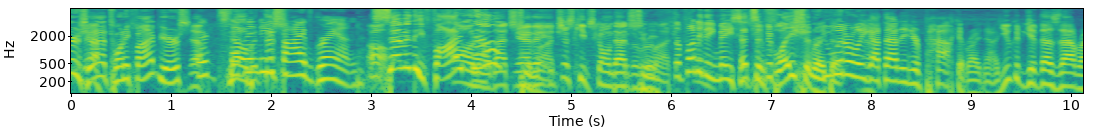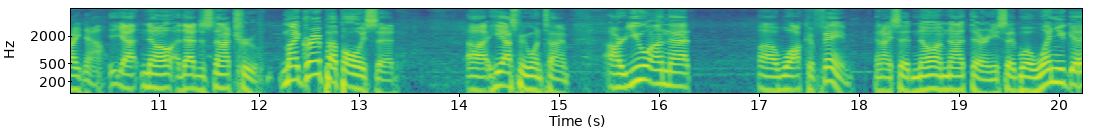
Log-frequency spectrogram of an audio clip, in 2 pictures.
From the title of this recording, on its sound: Live From Crypto.com Arena!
